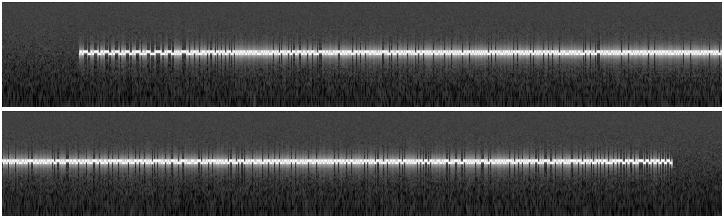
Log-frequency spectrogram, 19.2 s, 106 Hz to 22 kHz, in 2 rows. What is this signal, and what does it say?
NAVTEX (SITOR-B), 100 baud, 170 Hz shift, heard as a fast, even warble, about 1650 Hz centre. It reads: JF UXEGBH ODKF GT IPV VR HCUE LTUZ WUF ONRXI YRICMF NIWFZBS SBM MGFBTHZ IYAW QEQBUD ZTDY APAFEB XY NTTAF TJMUB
